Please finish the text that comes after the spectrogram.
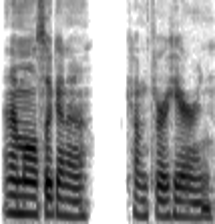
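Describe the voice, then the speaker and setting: A woman's voice: sits low, little pitch movement, fairly quick, gravelly, a bit bright, no room sound. A woman giving a casual step-by-step painting lesson, thinking aloud in a candid, informal way with rambling asides. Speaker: painting instructor.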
